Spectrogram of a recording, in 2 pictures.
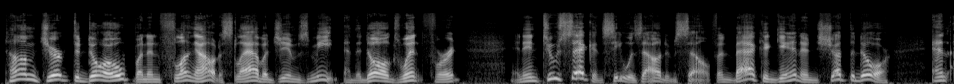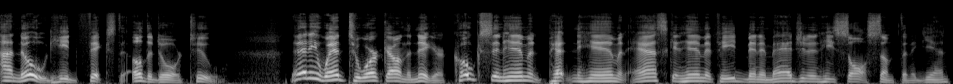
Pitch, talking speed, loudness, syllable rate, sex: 145 Hz, 210 wpm, -21 LUFS, 5.0 syllables/s, male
